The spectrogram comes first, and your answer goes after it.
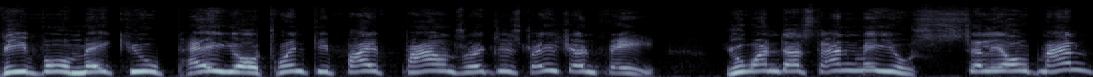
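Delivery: fake German accent, very high, shrill, very loud. Acting out how an author imagines the speaker talking, put-on german accent. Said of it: "he imagines me speaking in a German accent".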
